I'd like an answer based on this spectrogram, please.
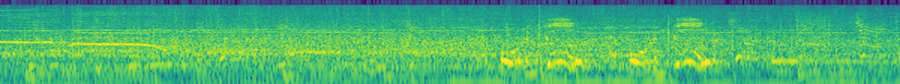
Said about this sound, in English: I want you to put your hands together and welcome him to the stage. Big round of applause.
